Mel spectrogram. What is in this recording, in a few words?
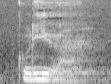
"say", Muyuw; Lae Unitech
